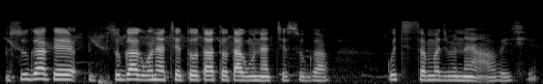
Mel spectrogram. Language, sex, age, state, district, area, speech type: Maithili, female, 30-45, Bihar, Araria, rural, spontaneous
